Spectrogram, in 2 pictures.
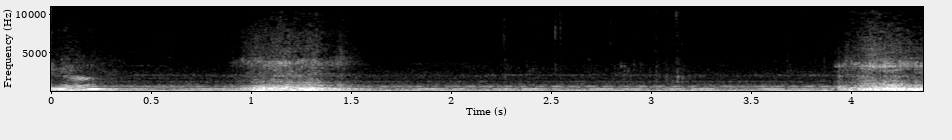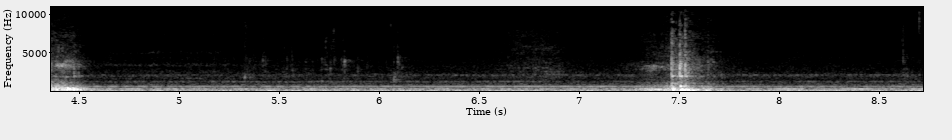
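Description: Liquid pours and splashes into a plastic cup in short bursts.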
